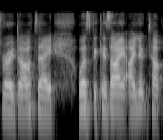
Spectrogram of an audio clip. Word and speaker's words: Rodarte: The only reason why I know it's pronounced Rodarte was because I looked up the designers.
